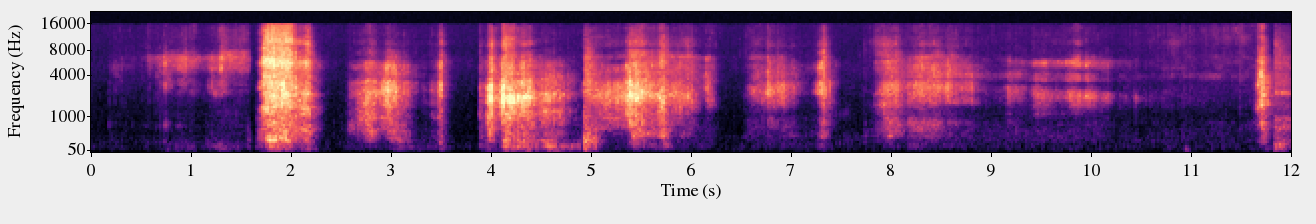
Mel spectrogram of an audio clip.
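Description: Plastic spreader dragged across a resin-soaked carbon fibre veil in irregular strokes, spreading resin over the layup: a series of scraping, swishing rubs.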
